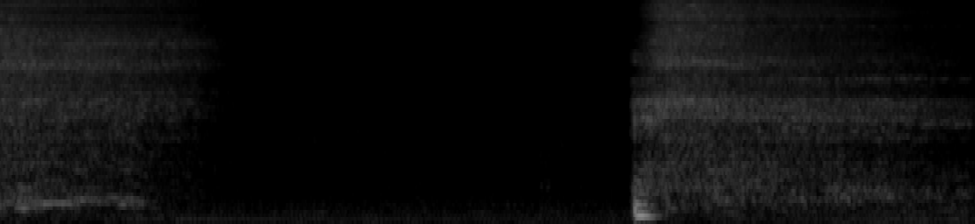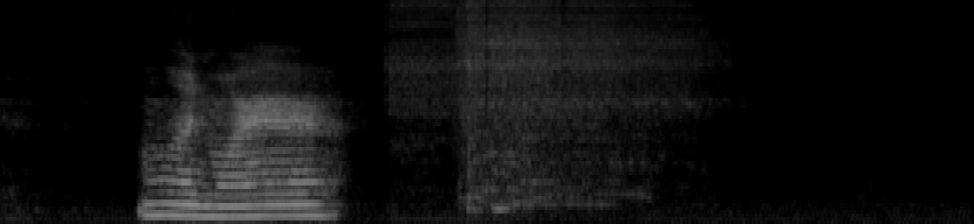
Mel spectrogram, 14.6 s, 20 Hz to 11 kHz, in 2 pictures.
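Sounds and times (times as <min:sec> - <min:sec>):
deep breathing through both nostrils during a guided breathing exercise: 0:00.0 - 0:01.8, 0:04.8 - 0:07.7, 0:10.2 - 0:13.0
speech: 0:04.8 - 0:05.0, 0:08.4 - 0:09.1.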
